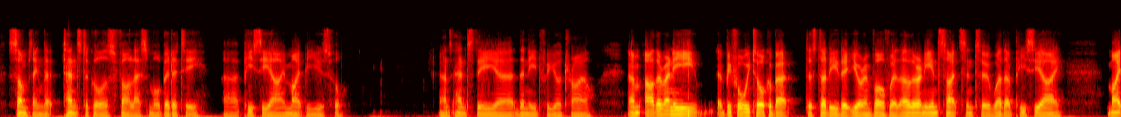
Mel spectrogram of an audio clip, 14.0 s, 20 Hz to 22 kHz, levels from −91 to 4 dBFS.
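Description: Bit errors on an ADPCM link at 4.03 to 4.12 s and 8.60 to 8.72 s disturb this speech: flipped bits upset the decoder's step size and predictor, causing pops and rough bursts.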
